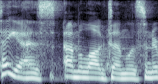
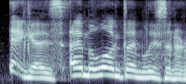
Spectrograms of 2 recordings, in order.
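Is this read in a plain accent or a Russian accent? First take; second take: plain; Russian. First: It is read in the speaker's normal accent. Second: It is read in a put-on Russian accent.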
